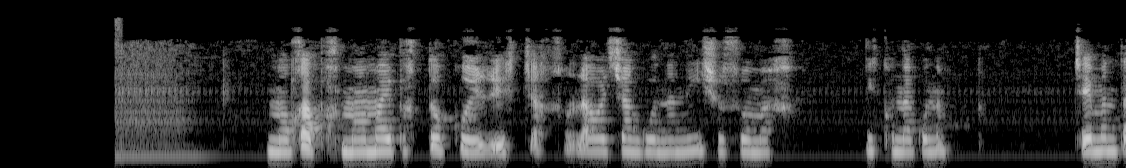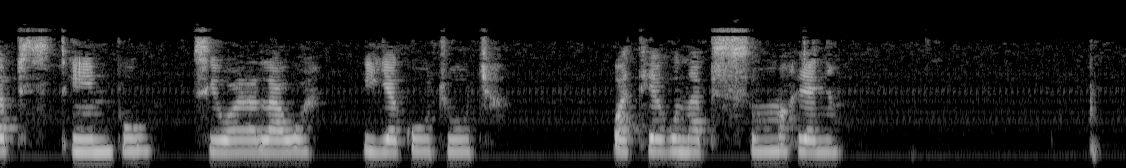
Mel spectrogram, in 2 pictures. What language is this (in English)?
Puno Quechua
